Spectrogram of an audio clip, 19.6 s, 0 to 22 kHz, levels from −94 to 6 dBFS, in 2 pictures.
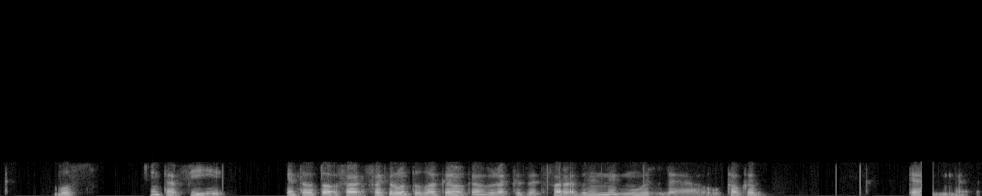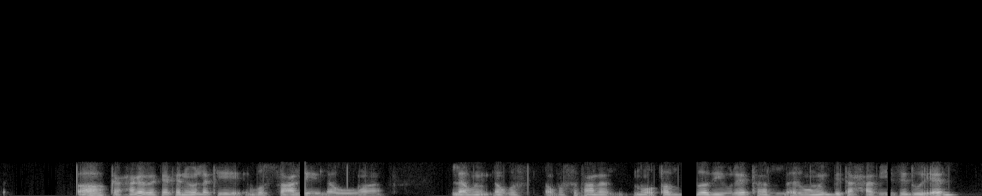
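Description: Packet loss filled with silence cuts the speech at 9.22 s (120 ms), 12.82 s (60 ms), 16.64 s (160 ms) and 18.70 s (40 ms). Each gap is a whole multiple of 20 ms, which fits 20 ms packets. When packets failed to arrive, the receiver played silence in their place. The sound drops out abruptly at hard edges. These gaps stand out against the narrow telephone band of the G.711 line.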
